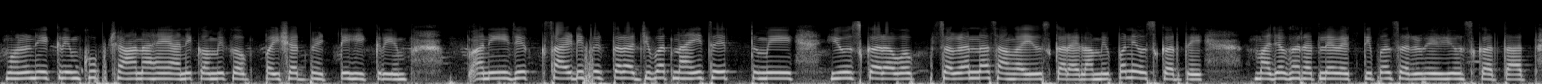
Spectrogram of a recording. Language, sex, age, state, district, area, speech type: Marathi, female, 18-30, Maharashtra, Thane, urban, spontaneous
